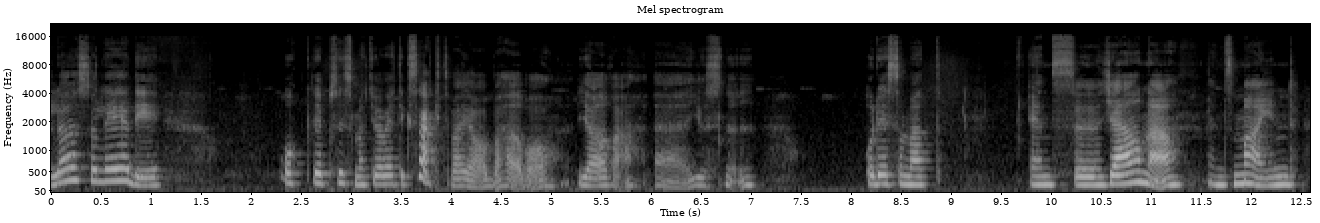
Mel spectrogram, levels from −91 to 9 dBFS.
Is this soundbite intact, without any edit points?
yes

